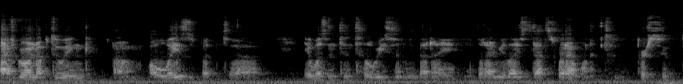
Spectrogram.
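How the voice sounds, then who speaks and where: A man talks at a fairly quick pace. Room echo and noticeable background noise can be heard. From Canada, Toronto. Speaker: iconographer and painter. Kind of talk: interview. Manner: calm.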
